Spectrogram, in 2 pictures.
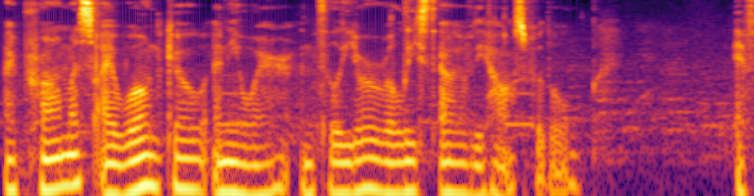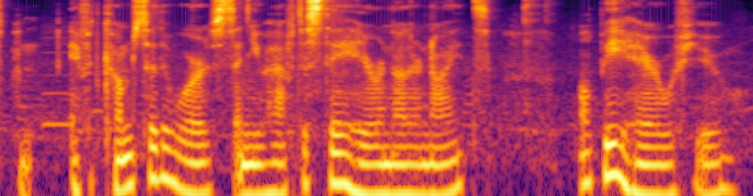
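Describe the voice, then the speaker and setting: An actor playing a caring young adult brother comforting his sister in an ASMR roleplay, speaking gently and hesitantly with soft, breathy chuckles. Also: low voice, steady tone, moderate pace. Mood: affectionate, reassuring.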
